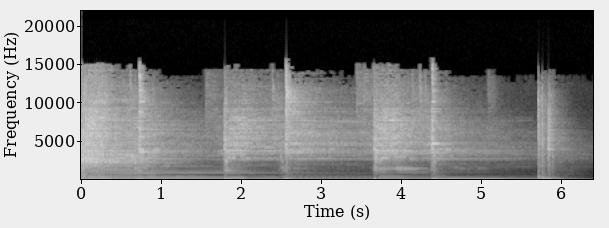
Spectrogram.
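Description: Live rock band letting a final chord ring on electric guitar and bass while the drummer plays about six separate drum and cymbal hits, spaced unevenly; the held chord slowly fades as the song ends.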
